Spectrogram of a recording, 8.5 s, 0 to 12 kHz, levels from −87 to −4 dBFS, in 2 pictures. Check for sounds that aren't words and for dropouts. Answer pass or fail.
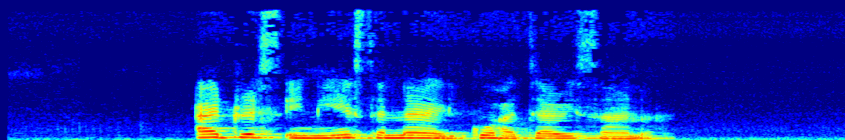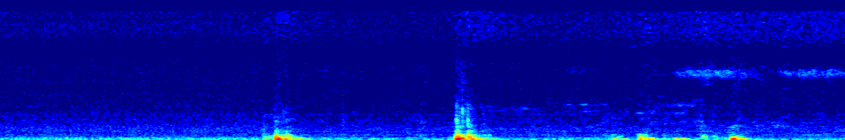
pass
